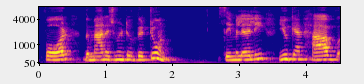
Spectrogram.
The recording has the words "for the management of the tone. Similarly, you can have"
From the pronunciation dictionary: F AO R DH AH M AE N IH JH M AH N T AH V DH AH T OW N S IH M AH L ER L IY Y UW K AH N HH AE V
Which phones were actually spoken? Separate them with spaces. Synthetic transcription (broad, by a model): F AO R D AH M AE N IH JH M AH N T AH V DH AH T OW N S IH M AH L ER L IY Y UW K AH N HH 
